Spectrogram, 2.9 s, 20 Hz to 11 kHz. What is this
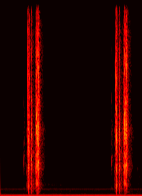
DSLR shutter release sound. Pentax K100D. Recorded on an old desktop microphone; background noise removed.
camera, pentax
